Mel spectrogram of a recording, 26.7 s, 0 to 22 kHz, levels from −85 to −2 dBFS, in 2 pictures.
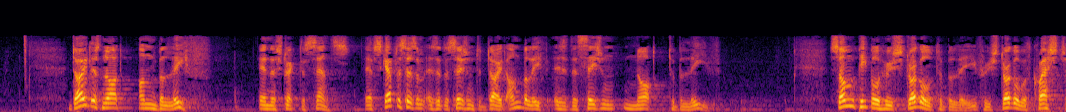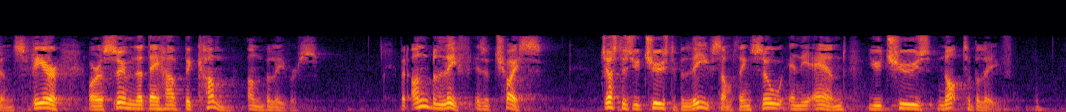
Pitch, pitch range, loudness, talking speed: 130 Hz, 110-150 Hz, -19 LUFS, 135 wpm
